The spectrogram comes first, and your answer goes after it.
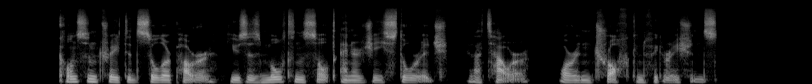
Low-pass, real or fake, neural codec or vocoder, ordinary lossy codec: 14.4 kHz; fake; autoencoder, 48 kHz, 128 numbers a frame, DAC-VAE, trained on Japanese speech; none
